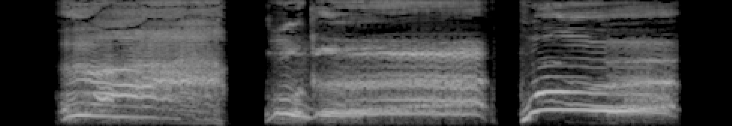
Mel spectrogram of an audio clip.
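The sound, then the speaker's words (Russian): Three agonized, trembling screams ring out from a granite gorge and echo off its walls. Each is a loud, wavering cry of about a second and a half, separated by short pauses. “Мученические, дрожащие крики донеслись из ущелья, ледяным эхом отразившись от безразличных гранитных стен.”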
